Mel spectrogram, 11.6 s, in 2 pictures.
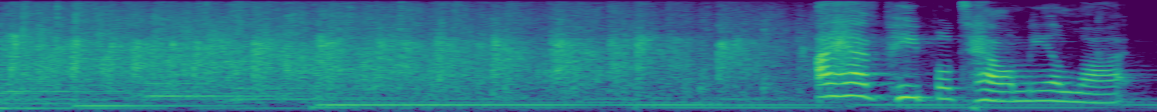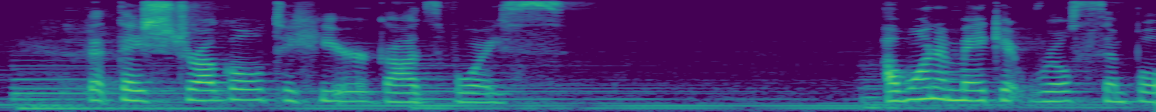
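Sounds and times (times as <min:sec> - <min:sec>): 
audience clapping: 0:00.0 - 0:04.3
speech: 0:04.1 - 0:08.6, 0:10.2 - 0:11.5.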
